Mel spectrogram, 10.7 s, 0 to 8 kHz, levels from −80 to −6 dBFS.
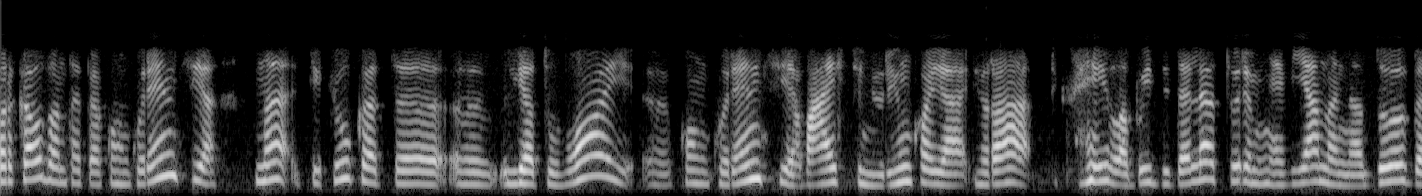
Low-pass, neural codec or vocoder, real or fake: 7.2 kHz; none; real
